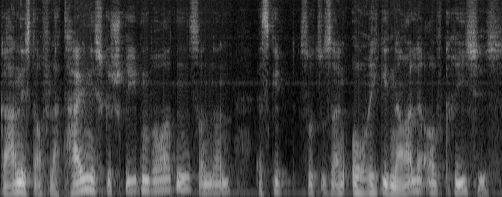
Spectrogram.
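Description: With vocal fry and a dark, mellow tone, a man speaks using ordinary pitch variation. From Germany. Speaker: theology professor. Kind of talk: interview.

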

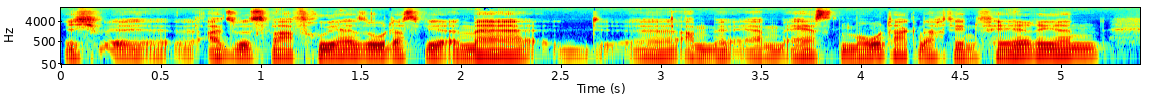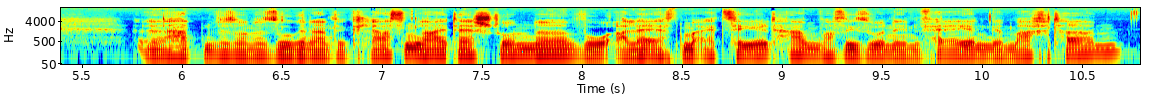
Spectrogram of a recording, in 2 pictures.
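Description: Fairly low in pitch, a man talks at a fairly quick pace with a dark, mellow tone and fairly even intonation. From Rostock, northern Germany. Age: 30s. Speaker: eyewitness, NGO worker. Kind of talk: radio interview, personal testimony. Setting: radio studio.

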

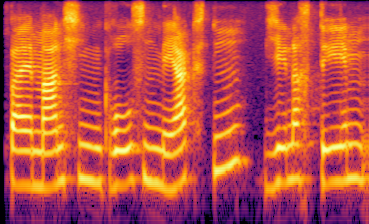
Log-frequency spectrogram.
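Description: In a normal speaking voice, a woman talks at a medium pitch with fairly even intonation. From Austria, Graz. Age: 20s. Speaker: missionary and artist. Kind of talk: interview testimony.

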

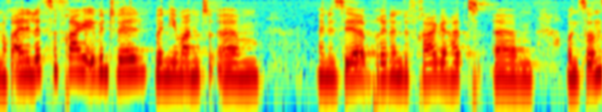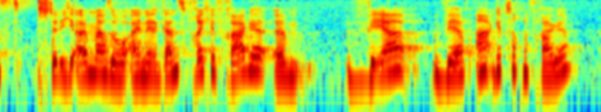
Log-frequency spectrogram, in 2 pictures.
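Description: Over noticeable background noise, a woman with a fairly high pitch speaks at a moderate pace, her intonation fairly even and her loudness very even. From Belgium, Antwerp. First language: Dutch (speaking German). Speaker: radio host. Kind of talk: panel discussion moderation. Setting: stage with audience.

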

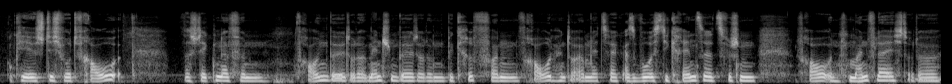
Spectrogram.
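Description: Against noticeable background noise, a woman speaks with monotone, flat intonation. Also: fairly low pitch for a woman, fairly quick pace. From Dresden, Saxony. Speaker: radio host. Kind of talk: radio presentation.

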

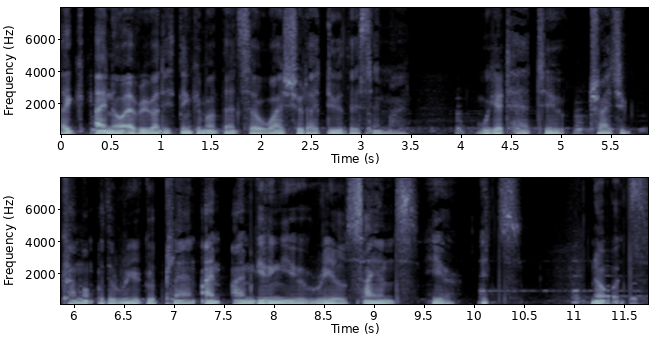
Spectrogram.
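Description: A man's very deep, low pitch in a German accent, with fairly even intonation and noticeable background noise. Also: moderate pace. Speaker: community radio host. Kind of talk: solo monologue. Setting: radio studio.

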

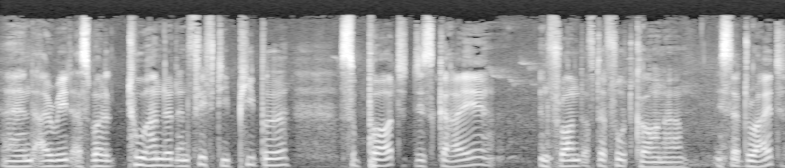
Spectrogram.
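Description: A man with a German accent speaks very slowly at a medium pitch, with fairly even intonation. The sound is dry and close, with no echo. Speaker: community radio host. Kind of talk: radio show presenting. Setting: studio.

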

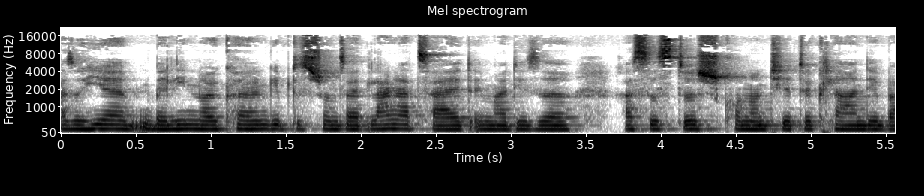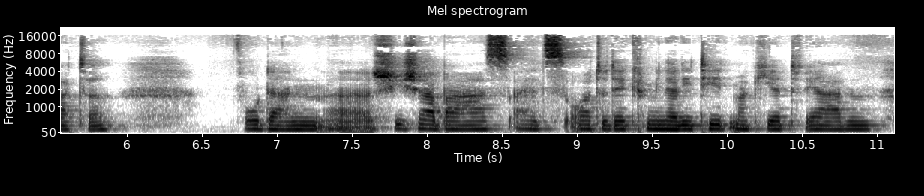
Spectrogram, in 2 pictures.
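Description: A woman speaks with a very deep, low pitch. Her delivery is monotone and flat, at a moderate pace. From Hamburg, Germany. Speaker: lawyer and activist. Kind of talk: pre-recorded interview answer.

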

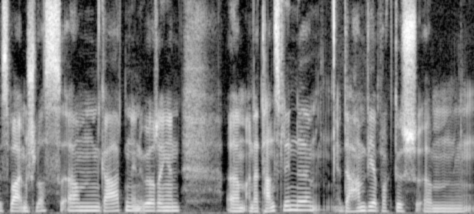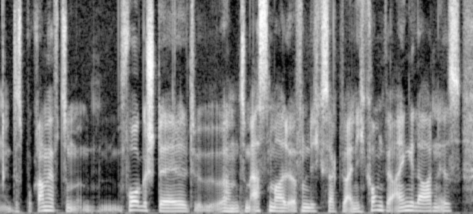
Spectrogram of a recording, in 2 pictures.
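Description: A man with a normal speaking voice, medium in pitch, with fairly even intonation and a fairly slow pace. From Germany. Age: 40s. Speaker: literary festival curator. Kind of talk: radio interview.

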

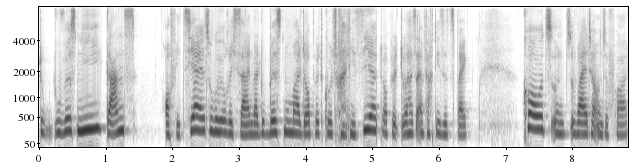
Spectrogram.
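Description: At a moderate pace, a woman with a medium pitch and a dark, mellow tone talks with ordinary pitch variation. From Iran. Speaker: filmmaker and performance artist. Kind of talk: casual chat. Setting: radio studio.

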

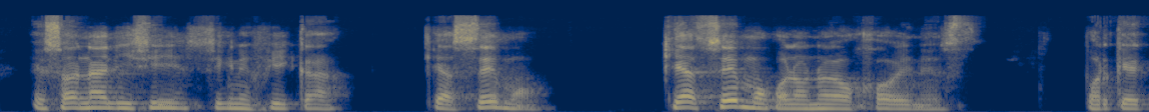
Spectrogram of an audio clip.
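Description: Against a quiet background, a man speaks at a moderate pace. His pitch is fairly high. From northern Argentina, Chaco. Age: 50s. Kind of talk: interview. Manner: halting.

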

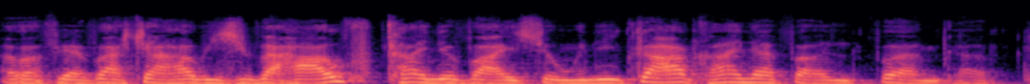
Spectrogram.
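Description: A somewhat breathy voice with a dark, mellow tone moves at a fairly slow pace with hardly any pauses. The intonation stays fairly even. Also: man, fairly high pitch for a man. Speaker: former Nazi-era city planner. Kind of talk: interview.

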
